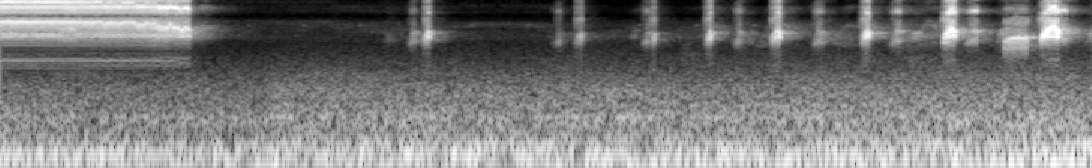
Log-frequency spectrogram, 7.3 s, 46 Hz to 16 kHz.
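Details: Ryukyu large brown cicada on Okinawa Island, Japan, 17 June 2026: a loud, high sizzling buzz breaks off after about a second, followed by sparse sharp ticks that gradually quicken and grow louder.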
